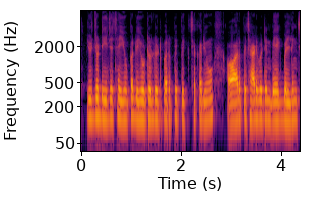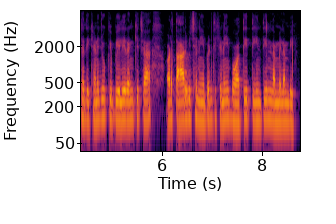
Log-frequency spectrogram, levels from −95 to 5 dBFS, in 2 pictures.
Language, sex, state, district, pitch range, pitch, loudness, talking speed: Hindi, male, Uttarakhand, Tehri Garhwal, 120-130 Hz, 125 Hz, -24 LUFS, 235 wpm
